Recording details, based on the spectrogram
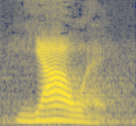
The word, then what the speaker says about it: Yahweh: Many Greek transcriptions also indicated that YHWH should be pronounced Yahweh.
